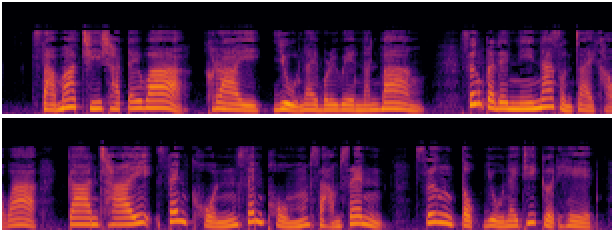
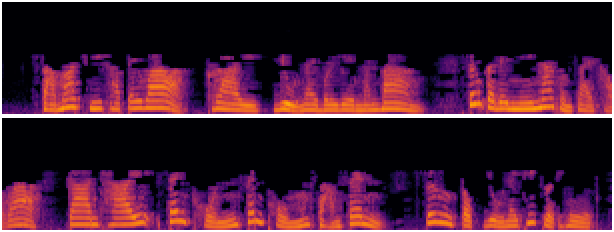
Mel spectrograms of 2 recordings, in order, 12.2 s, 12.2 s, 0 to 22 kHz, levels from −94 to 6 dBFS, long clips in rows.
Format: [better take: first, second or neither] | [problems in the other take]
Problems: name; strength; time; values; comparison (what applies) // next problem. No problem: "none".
first | garbled, watery; badly; nothing above 3 kHz; slightly in the first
